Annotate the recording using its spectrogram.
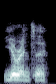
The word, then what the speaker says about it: Llorente: It should be pronounced Llorente because it's double L.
